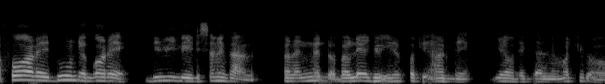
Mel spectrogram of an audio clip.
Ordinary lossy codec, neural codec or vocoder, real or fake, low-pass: none; codec, 44.1 kHz, 2.6 kbps, DAC; fake; 7.2 kHz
